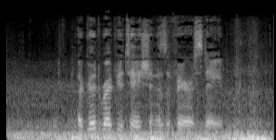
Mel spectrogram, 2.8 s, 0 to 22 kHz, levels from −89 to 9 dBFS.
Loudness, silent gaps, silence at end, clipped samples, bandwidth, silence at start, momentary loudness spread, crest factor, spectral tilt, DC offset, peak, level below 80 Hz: -16 LUFS; none; 0 s; under 0.1%; 12.5 kHz; 0.05 s; 9 LU; 12 dB; -6 dB/octave; under 0.1%; 0 dBFS; -16 dBFS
